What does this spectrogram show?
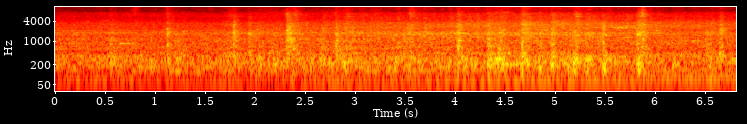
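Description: Two passenger trains running side by side on parallel tracks: the steady rumble of steel wheels on rail, with irregular clickety-clack clicks over the rail joints, growing slightly louder.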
